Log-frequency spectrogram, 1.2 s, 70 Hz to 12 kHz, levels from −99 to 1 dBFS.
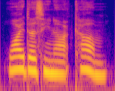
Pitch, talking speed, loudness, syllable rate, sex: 210 Hz, 260 wpm, -16 LUFS, 5.3 syllables/s, female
